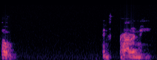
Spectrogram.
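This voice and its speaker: A man presenting to a committee over a video call, his audio choppy and cutting in and out, speaking haltingly with many fillers. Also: mid-range voice, lively intonation, fairly bright tone, slightly rough, no echo, muffled recording. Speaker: youth outreach worker presenting to a committee.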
